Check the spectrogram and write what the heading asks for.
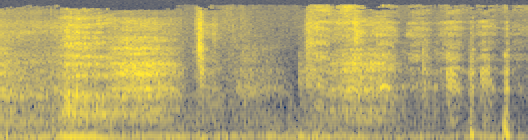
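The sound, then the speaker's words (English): Someone imitates wind noise with a steady, heavy, breathy exhale that whooshes on for about three seconds, ending in a few short puffs. “It sounds like someone's breathing heavily without, you know, just exhaling the whole time.”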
